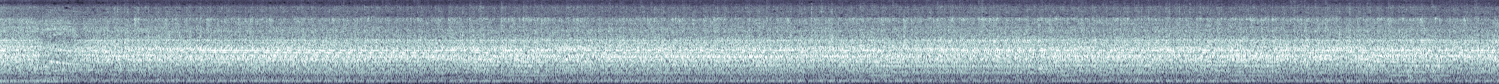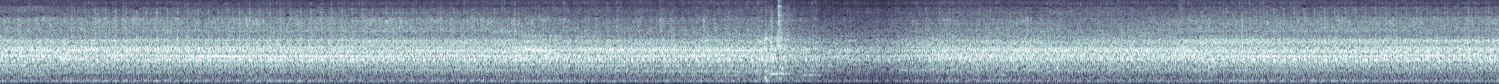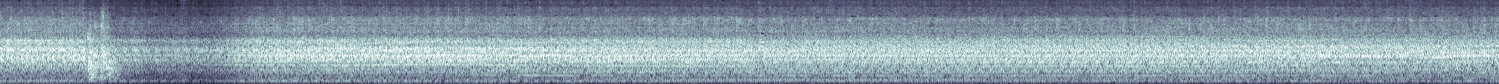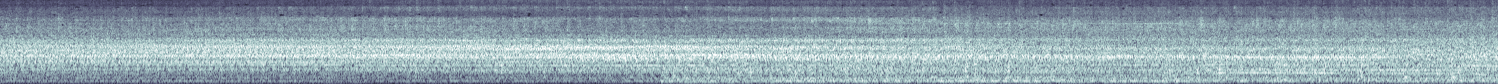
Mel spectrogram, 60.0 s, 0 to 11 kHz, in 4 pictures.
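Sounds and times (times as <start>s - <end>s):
diesel engine idling: 0.0s - 59.9s.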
